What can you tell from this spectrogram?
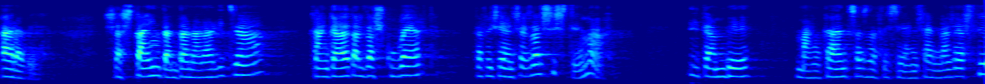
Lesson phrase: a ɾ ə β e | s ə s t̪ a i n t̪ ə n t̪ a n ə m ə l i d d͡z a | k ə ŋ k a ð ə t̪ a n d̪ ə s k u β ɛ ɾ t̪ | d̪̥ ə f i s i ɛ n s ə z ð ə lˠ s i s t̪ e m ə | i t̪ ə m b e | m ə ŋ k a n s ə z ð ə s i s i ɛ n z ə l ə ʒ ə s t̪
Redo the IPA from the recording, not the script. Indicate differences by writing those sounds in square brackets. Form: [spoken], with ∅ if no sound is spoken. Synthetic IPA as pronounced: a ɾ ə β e | s ə s t̪ a i n t̪ ə n t̪ a n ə [n] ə l i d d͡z a | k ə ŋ k a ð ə t̪ a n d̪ ə s k u β ɛ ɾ t̪ | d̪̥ ə f i s i ɛ n s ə z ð ə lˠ s i s t̪ e m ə | i t̪ ə m b e | m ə ŋ k a n s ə z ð ə [f] i s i ɛ n [s] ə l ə ʒ ə s t̪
